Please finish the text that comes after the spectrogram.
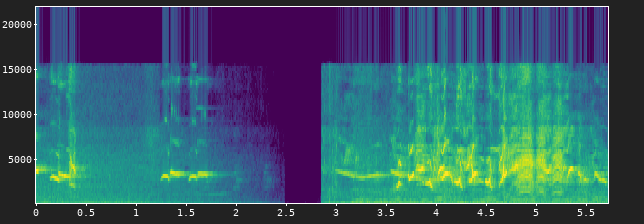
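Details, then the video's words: Contest-winning oriental magpie-robin (kacer) giving two short whistled notes, then a pause of silence, followed by a fast, dense run of chattering and whistled notes with a noisy background. "Kacer Jawara Pernah Prestasi"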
